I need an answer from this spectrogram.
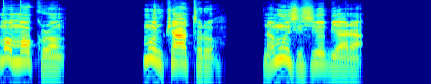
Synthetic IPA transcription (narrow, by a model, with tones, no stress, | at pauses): mɔ̃˦m̩˦mɔ̃˦kʰʊ˨ɾɔ̃˦n | mũ˦ɲ̩˨t͡ɕᶣa˦tʰʊ˨ɾʊ˦ | nã˨mũ˦n̩˨s̬i˨s̬i˦o˦bi˨a˨ɾa˦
